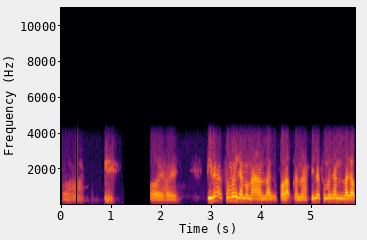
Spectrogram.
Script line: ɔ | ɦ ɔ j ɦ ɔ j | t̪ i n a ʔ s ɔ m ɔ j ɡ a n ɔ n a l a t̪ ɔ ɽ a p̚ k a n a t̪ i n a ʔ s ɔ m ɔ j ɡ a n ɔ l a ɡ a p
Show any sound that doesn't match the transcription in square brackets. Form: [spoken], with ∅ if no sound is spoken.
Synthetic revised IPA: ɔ | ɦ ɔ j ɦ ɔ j | t̪ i n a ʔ s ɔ m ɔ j ɡ a n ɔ n a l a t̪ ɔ ɽ a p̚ k a n a t̪ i n a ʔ s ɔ m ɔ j ɡ a n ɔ l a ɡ a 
